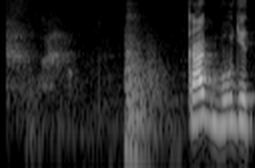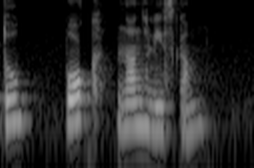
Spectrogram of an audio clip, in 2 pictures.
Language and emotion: Russian, neutral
